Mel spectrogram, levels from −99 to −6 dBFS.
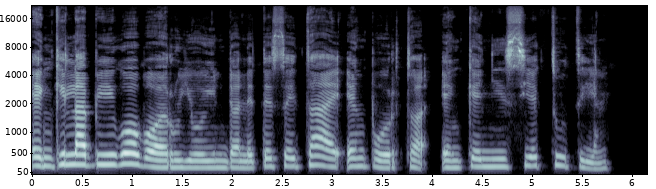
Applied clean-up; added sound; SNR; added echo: neural mask model Resemble Enhance denoiser.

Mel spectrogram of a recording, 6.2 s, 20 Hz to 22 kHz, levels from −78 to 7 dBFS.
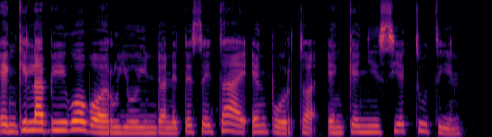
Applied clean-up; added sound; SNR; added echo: none; none; none; none.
